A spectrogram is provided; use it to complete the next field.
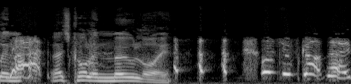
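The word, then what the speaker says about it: Moloy: Anyway, his name is Malloy, or Mulloy. Let's call him Mulloy. I've just got that. It's spelled M-O-L-O-Y.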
